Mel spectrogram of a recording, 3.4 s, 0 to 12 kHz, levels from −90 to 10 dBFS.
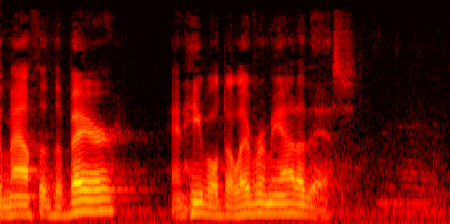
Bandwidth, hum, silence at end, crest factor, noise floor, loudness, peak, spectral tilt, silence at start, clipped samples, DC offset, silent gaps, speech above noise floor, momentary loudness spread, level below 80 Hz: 10.5 kHz; none; 0.75 s; 22 dB; -56 dBFS; -30 LUFS; -10 dBFS; -7 dB/octave; 0 s; under 0.1%; under 0.1%; none; 26 dB; 19 LU; -64 dBFS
